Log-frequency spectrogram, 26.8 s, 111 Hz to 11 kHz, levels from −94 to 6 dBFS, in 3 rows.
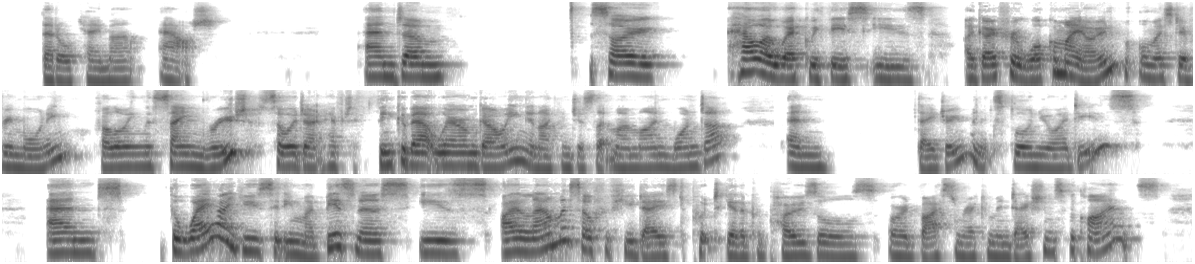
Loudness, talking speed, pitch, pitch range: -29 LUFS, 175 wpm, 175 Hz, 160-200 Hz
